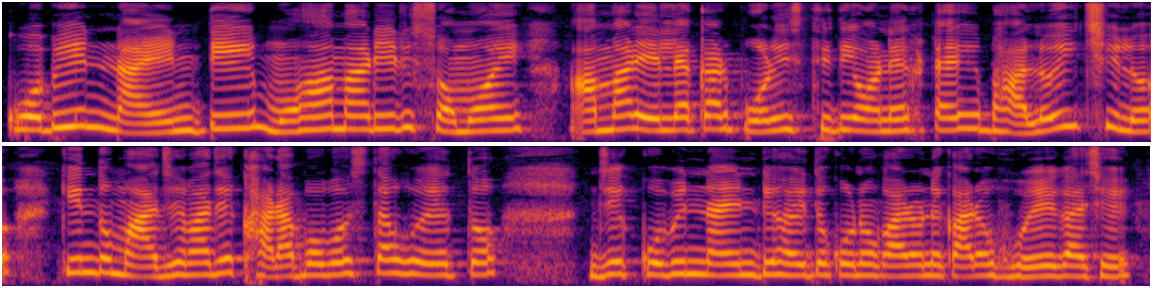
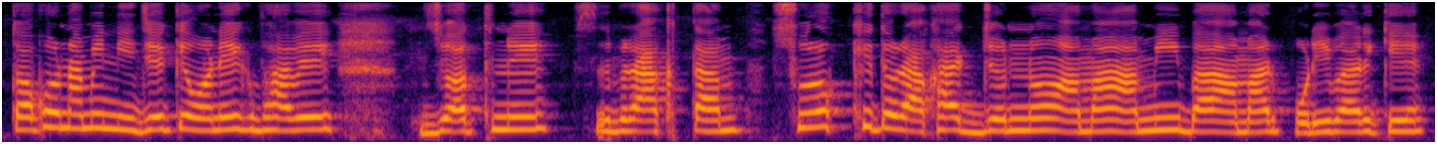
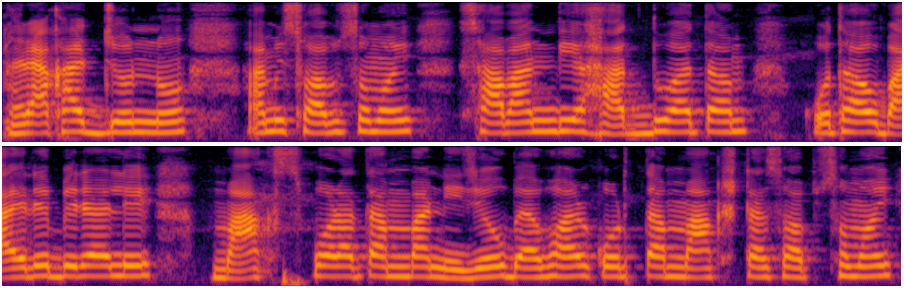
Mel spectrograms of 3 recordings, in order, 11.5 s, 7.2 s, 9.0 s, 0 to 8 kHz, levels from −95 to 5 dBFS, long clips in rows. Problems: none marked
